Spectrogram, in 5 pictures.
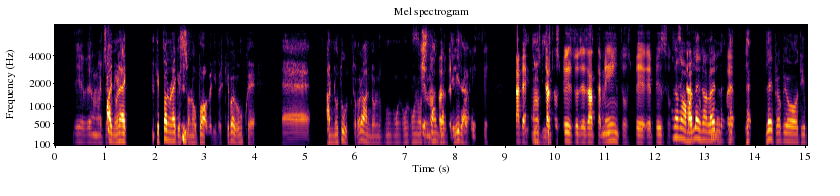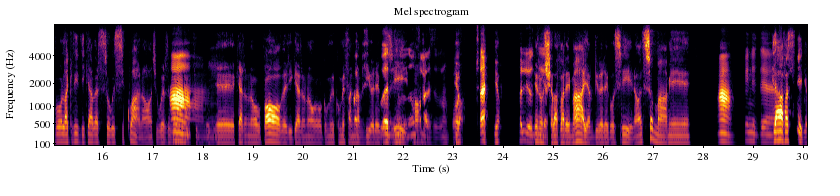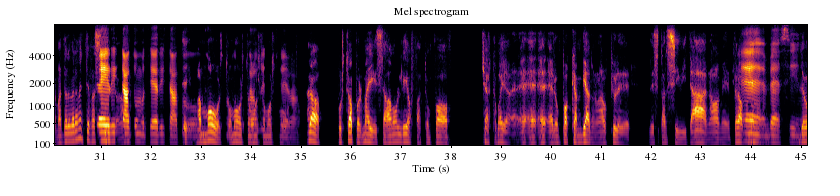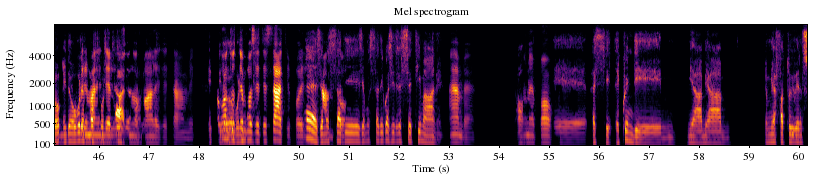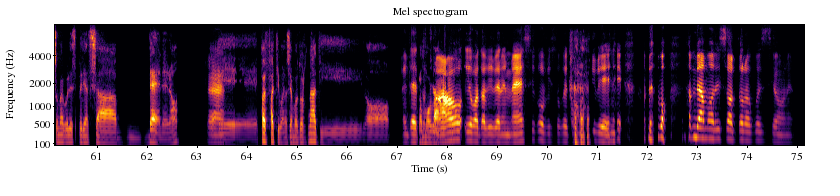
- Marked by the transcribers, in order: throat clearing; tapping; "proprio" said as "propio"; drawn out: "Ah"; unintelligible speech; "cioè" said as "ceh"; other noise; distorted speech; stressed: "molto"; "Allora" said as "aloa"; other background noise; "avevo" said as "aveo"; unintelligible speech; drawn out: "e"; drawn out: "E"; static; chuckle; laughing while speaking: "vieni, abbiamo"
- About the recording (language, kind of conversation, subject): Italian, unstructured, Qual è stato il tuo viaggio più deludente e perché?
